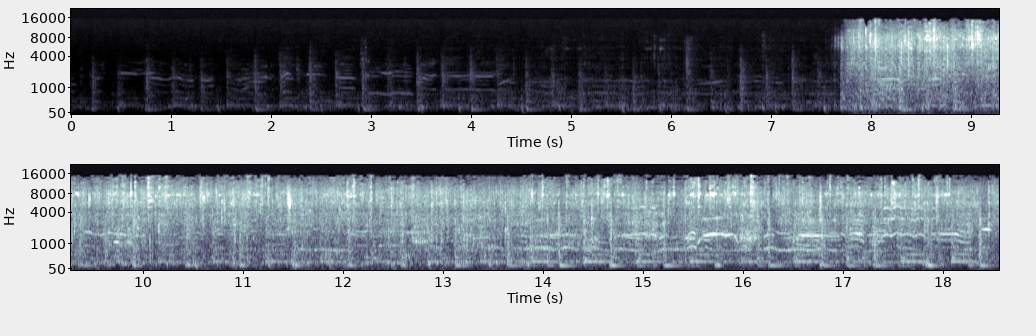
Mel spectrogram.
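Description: Horse hooves in a regular beat, faint at first and slowly growing louder. About eight seconds in, music and a much louder din of horses, with hooves and neighing, come in suddenly.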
